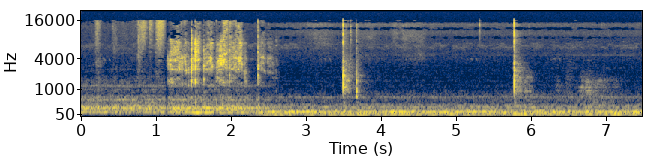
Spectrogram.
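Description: A metal spoon stirring thick batter in a bowl, with two short sharp clinks of the spoon against the bowl. Shortly before the stirring, about a second in, comes a scraping rustle that lasts about a second. A steady low hum runs underneath.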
